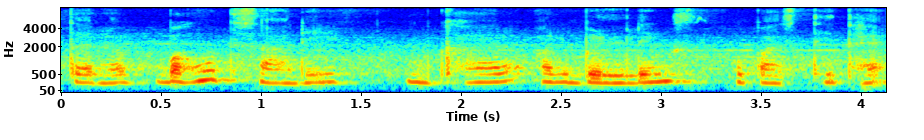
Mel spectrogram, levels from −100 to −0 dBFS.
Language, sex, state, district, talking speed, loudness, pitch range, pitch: Hindi, female, Chhattisgarh, Raipur, 115 wpm, -23 LUFS, 245-265 Hz, 255 Hz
